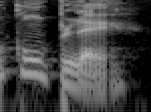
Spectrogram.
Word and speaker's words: complet: And then complet. Okay, here a T at the end will open it. The sound of the E.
